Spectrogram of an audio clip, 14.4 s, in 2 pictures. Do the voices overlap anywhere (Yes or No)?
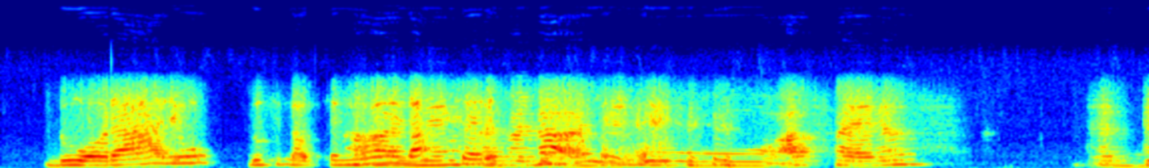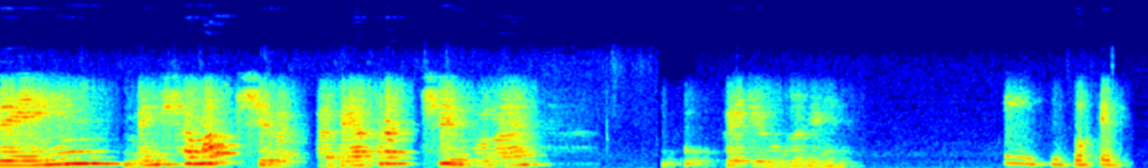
Yes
